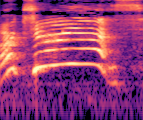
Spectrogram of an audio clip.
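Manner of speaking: long, high, loud, drawn-out yell. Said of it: "I'm just gonna yell".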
